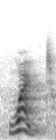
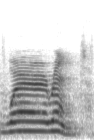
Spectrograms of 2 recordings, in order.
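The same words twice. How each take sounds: First: The word is spoken with one syllable. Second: The word is spoken with two syllables. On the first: The speaker calls it right. "One syllable" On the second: The speaker calls it wrong. "Never, ever, ever weren't"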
